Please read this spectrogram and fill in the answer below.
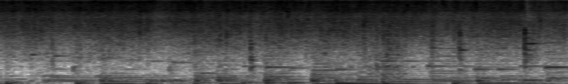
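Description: Arborio rice and onion toasting in hot olive oil in a nonstick pan: a steady sizzle, with a wooden spoon stirring and scraping the grains around.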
